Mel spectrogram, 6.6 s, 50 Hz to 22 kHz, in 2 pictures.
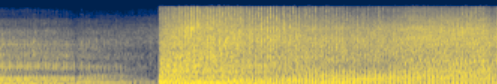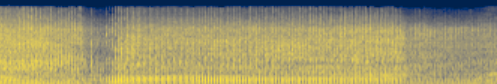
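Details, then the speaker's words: Dodge Dakota R/T V8 pickup with SRT Scat Pack resonators plus added Ram 1500 resonators: loud exhaust pulls hard with a buzzy, crackling rasp over the deep burble as revs climb; owner wants to remove the rasp and reduce drone. "I'm just trying to get rid of that little bit of rasp that it has, just clean up the sound ever so slightly."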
